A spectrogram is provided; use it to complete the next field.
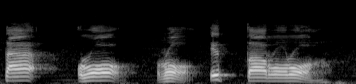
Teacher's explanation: Ta dan to daripada makhraj yang sama. Cuma to tu huruf tebal, ta huruf nipis. Ta tu ditukar kepada to.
